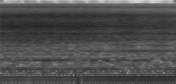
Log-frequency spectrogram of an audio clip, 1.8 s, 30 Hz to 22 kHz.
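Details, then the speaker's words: 2024 Chevrolet Silverado High Country Duramax diesel, first start after replacing turbo damaged by plastic: deep, steady idle with even low rumble, no whistle or screech; only power steering a bit noisy from low fluid, otherwise sounds healthy. "besides that, everything sounds pretty good."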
